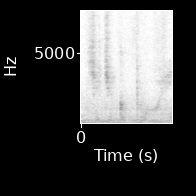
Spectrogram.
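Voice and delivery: breathy hushed praise; whispering to the dog. Real, not acted. Soothing the dog.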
